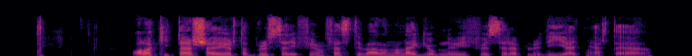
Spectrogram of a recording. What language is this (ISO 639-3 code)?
hun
